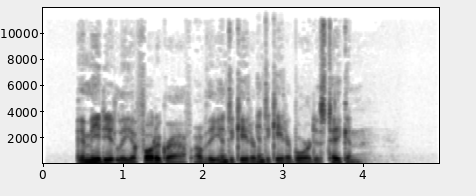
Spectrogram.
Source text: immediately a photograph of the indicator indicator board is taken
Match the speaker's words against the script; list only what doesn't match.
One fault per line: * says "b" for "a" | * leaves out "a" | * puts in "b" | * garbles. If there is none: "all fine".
all fine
